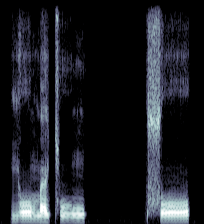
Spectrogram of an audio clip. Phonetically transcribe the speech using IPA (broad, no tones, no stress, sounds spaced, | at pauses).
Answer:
j o m æ c u ŋ | s o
